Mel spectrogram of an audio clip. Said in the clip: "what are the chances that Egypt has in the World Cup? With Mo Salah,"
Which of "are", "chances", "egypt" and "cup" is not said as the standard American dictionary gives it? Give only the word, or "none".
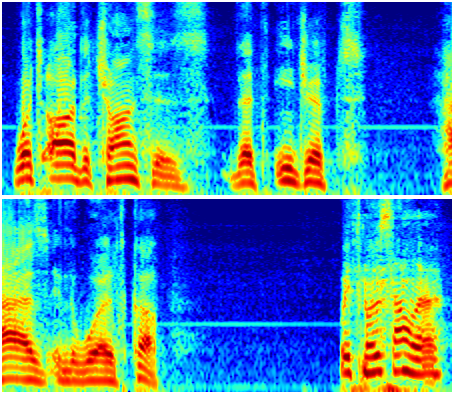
none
